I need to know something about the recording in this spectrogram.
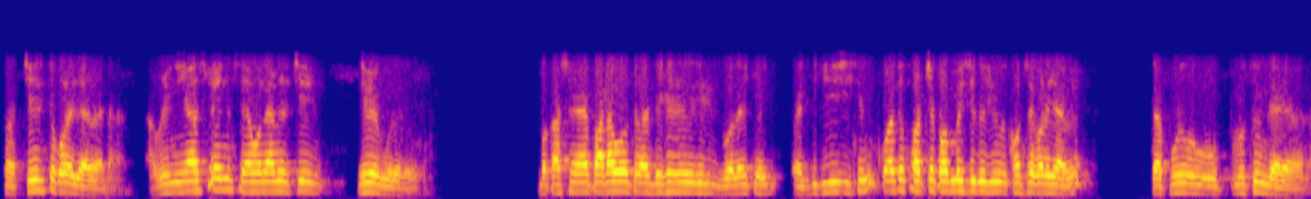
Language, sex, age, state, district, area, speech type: Bengali, male, 45-60, West Bengal, North 24 Parganas, urban, conversation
